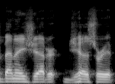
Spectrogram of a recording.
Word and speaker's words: Bene Gesserit: and it's really about the forming of the Bene Gesserit. Basically, this group, yes, that's exactly how I pronounce it.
